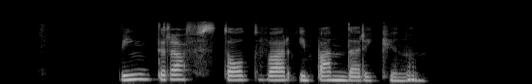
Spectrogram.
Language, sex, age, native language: Icelandic, female, 20-29, Polish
